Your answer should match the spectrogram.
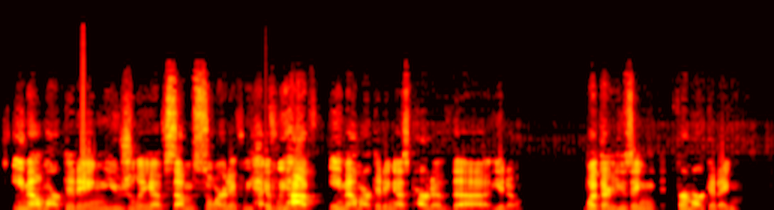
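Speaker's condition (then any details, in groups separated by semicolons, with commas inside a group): No condition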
